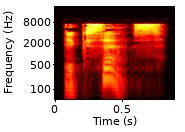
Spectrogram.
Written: excess

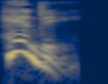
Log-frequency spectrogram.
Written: handy

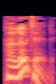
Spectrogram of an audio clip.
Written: polluted

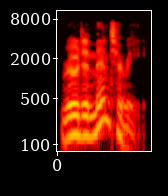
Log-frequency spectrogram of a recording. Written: rudimentary

